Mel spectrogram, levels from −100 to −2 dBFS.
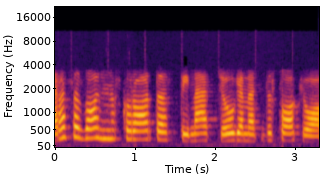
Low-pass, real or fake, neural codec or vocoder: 10.8 kHz; real; none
